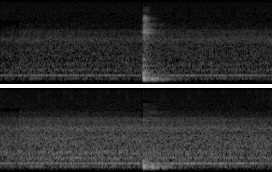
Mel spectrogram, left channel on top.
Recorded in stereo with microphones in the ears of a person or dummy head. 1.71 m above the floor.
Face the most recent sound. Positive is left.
turn(degrees=65)  # may be behind; listen again after turning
